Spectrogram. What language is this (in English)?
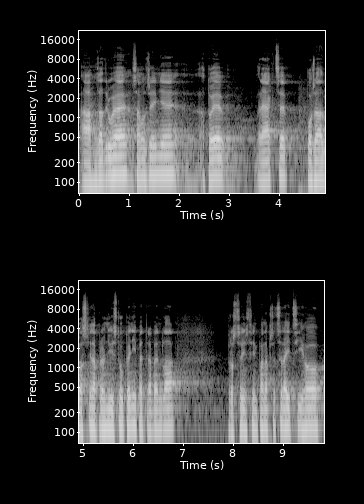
Czech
